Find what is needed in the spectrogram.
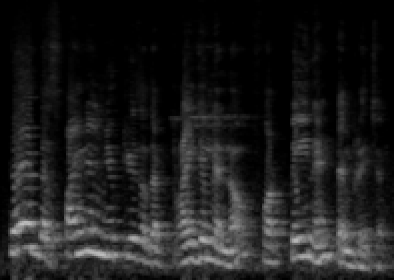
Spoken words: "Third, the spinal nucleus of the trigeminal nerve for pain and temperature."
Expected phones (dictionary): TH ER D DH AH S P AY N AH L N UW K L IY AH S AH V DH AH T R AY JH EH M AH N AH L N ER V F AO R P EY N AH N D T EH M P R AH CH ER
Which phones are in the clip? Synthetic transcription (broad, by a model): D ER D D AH S P AY N AH L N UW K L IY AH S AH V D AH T R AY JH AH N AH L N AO F AO R P EY N AH N D T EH M P R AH CH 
